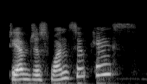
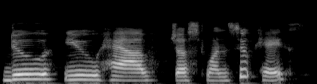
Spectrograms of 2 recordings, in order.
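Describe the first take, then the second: First: "Do you have" blends into almost one syllable. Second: Each word of "do you have" is said clearly. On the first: The speaker calls it right. "it's almost one syllable" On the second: The speaker calls it wrong. "We don't say"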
